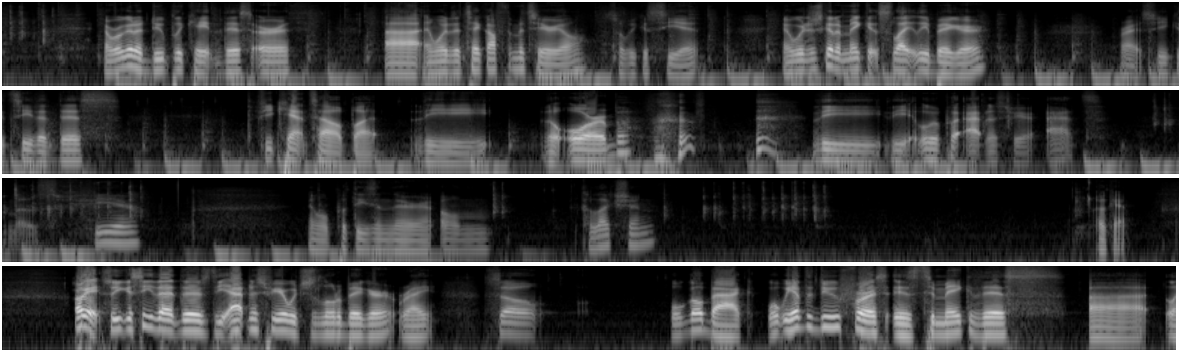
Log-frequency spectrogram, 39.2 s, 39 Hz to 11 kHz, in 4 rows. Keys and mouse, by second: 1.8 shift+d, 5.0 click, 6.7 s, 10.6 click, 10.9 click, 11.1 click, 11.4 click, 12.3 click, 12.6 click, 16.9-21.2 drag, 20.4 e, 22.4 ctrl+click, 23.6 m, 28.7-30.4 drag, 33.2 click, 34.8 click, 35.4 click.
